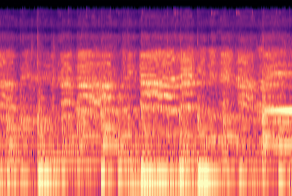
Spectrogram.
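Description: A group of voices singing a folk dance song in chorus, with a hand-played barrel drum beating a steady low rhythm under the singing.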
